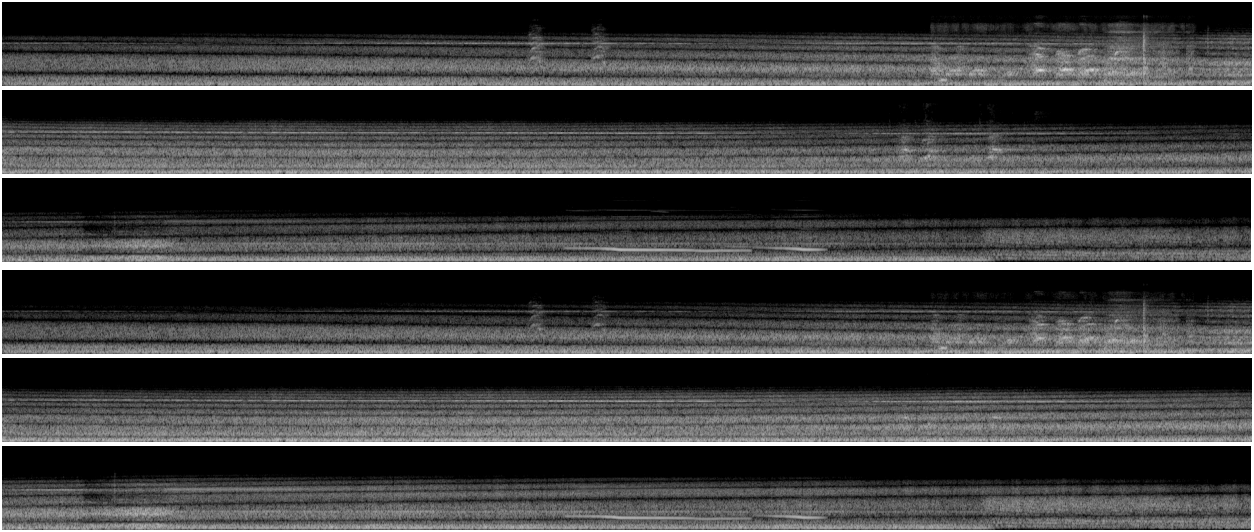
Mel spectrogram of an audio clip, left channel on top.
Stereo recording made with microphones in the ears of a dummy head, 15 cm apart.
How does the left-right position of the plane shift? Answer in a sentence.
You can hear the plane go from the left side to the right.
